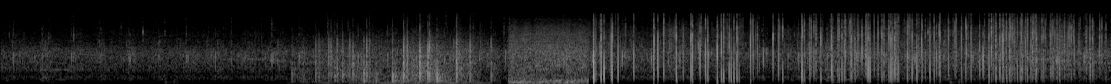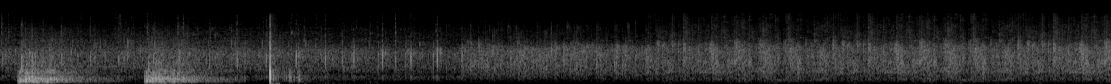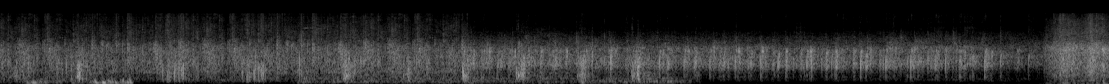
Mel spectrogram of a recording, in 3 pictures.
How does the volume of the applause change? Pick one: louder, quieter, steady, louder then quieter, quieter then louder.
louder.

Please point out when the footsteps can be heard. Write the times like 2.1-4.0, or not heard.
22.2-29.2.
